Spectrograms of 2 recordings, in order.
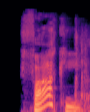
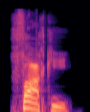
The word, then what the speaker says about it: Focke: The Charlotte Hornets suspended radio broadcaster John Faki Focky. Oh my gosh. Okay. – How you spell it? How you spell it? – F-O-C-K-E. Focky. – I think that's Fock. – Fock. Just Fock? – Yeah.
